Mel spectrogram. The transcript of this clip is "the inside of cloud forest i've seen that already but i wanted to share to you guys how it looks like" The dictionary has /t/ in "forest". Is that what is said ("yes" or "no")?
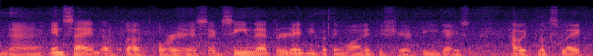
no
